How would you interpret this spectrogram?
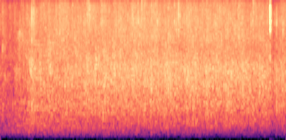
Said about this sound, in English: And it's worth it, right? It's worth it. You can applaud now, go.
